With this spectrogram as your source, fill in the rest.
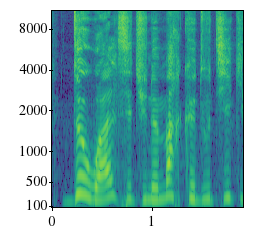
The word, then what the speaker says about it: DeWalt: parler de The White ça s'appelle devalt comment vous le prononcez the wall c'est une marque d'outils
